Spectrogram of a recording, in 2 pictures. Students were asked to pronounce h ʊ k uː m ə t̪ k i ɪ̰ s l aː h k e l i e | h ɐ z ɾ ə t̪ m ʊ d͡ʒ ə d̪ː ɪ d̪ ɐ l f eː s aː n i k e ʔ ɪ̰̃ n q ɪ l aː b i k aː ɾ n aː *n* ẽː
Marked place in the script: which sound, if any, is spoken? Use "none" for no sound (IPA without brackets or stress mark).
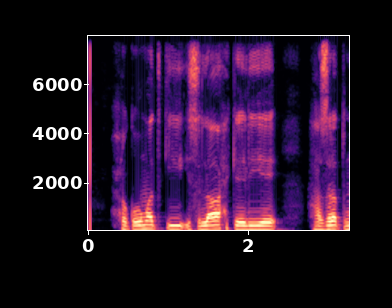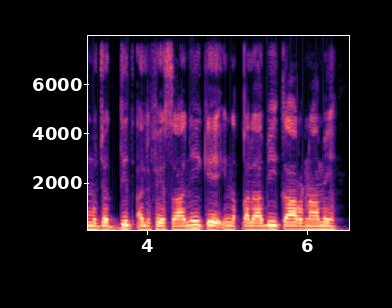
m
